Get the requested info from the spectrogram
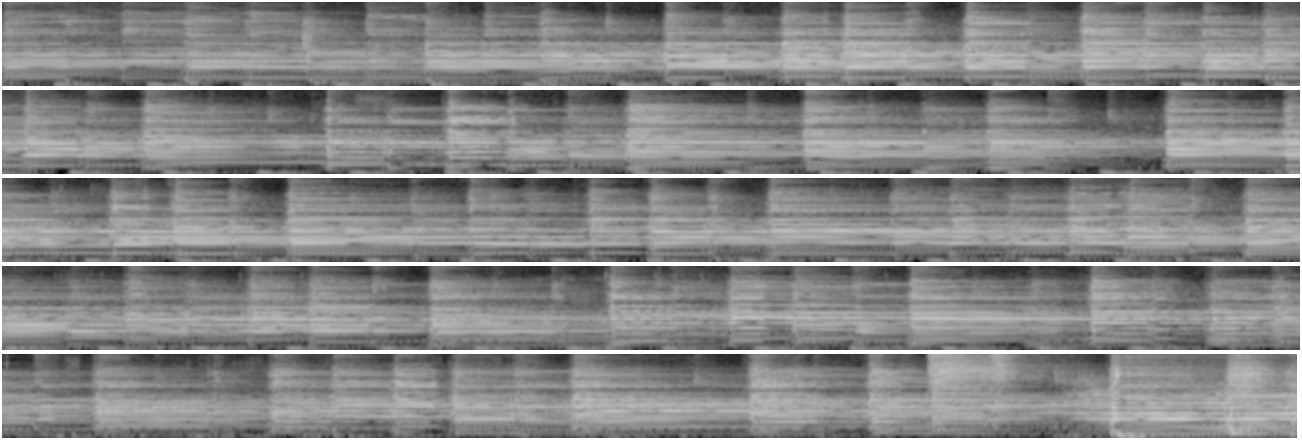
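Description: Live indie rock band playing: an acoustic guitar strummed over other guitars and drums, with a steady low beat.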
